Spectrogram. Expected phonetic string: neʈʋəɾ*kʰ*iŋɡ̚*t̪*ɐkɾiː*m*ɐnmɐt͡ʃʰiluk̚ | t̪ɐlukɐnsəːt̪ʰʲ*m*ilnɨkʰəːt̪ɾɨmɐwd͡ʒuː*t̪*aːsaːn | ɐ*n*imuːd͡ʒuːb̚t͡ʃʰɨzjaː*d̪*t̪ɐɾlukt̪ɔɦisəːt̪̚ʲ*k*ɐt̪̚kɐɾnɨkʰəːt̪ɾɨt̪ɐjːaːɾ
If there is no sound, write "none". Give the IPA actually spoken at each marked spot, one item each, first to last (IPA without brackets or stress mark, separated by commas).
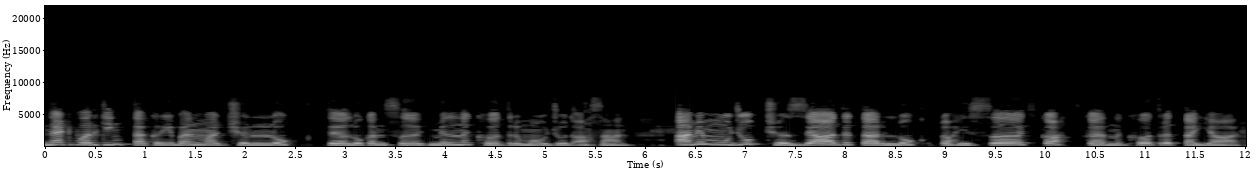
k, t̪, b, m, d̪, m, d̪, k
